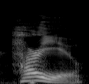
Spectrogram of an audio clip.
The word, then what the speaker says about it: Harju: say your last name Haru was I was wondering when you were going to ask that that's actually a common mispronunciation it's it's how you like how are you how are you which is why my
